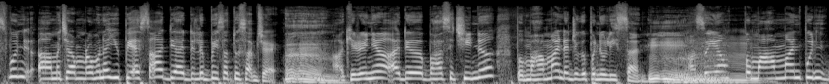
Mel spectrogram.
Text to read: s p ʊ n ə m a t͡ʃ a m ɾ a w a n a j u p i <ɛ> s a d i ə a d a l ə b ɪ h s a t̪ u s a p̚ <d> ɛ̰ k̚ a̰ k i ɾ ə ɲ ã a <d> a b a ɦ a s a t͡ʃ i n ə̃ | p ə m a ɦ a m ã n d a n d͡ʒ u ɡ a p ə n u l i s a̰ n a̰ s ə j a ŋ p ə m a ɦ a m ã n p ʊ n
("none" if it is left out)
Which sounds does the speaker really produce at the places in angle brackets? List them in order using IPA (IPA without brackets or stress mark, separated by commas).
ɛ, d͡ʒ, d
